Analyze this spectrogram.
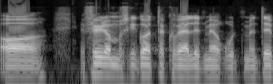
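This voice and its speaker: A man's very deep, low pitch with fairly even intonation over a quiet background. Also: dry, close sound with no echo. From Denmark, Copenhagen. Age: 30s. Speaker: professional esports player. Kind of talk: casual interview. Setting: online call.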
